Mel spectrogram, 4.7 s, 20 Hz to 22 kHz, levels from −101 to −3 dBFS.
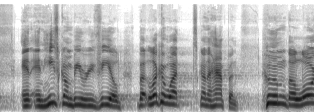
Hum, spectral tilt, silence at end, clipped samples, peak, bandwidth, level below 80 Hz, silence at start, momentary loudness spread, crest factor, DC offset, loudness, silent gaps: none; -6 dB/octave; 0 s; under 0.1%; -6 dBFS; 18.5 kHz; -76 dBFS; 0.35 s; 9 LU; 14 dB; under 0.1%; -21 LUFS; none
